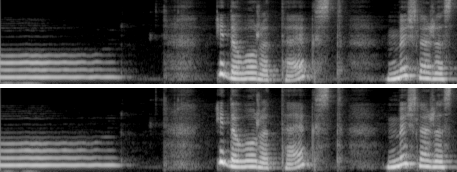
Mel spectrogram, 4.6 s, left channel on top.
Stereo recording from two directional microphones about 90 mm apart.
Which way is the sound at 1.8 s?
40° right (ahead or behind).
